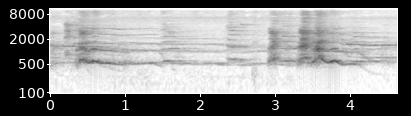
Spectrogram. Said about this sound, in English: At night, when the big dogs fight, Chutney joined the chorus, but from the safety of our garden.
